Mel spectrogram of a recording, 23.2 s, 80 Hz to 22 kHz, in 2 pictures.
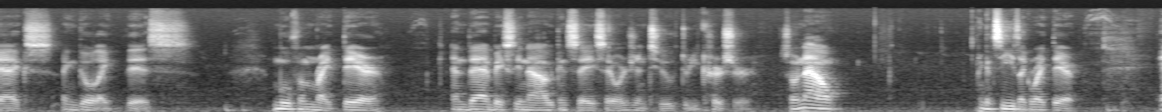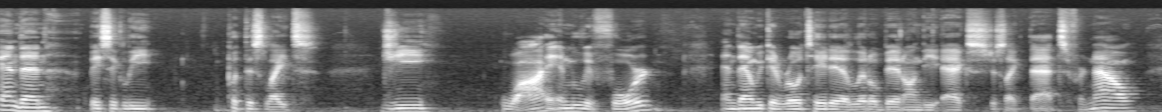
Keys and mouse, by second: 0.0 x, 2.2 click, 3.0 KP_1, 5.4-7.0 drag, 8.2 g, 9.4 Escape, 11.0 click, 11.5 KP_1, 13.7 click, 15.5 g, 16.6 y, 18.2 click, 19.8 r, 20.9 x, 22.0 click.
